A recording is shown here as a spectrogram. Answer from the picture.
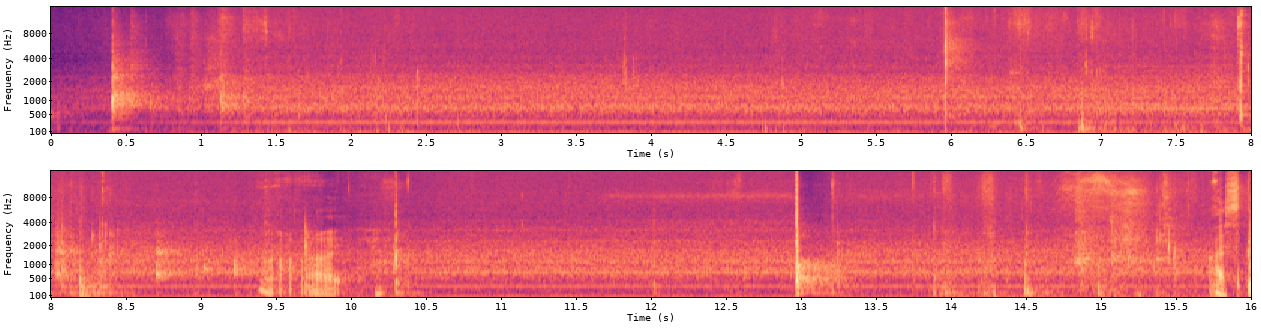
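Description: Scattered clicks and knocks from a bicycle pump's head and an inflation needle being fitted to a basketball, over a steady hum.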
